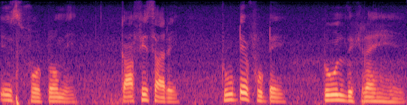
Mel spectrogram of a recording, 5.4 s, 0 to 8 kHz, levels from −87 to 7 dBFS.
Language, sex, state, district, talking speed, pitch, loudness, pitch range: Hindi, male, Uttar Pradesh, Jalaun, 110 wpm, 120 Hz, -13 LUFS, 105-140 Hz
